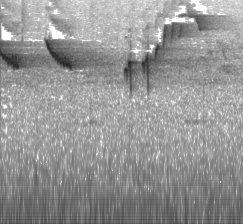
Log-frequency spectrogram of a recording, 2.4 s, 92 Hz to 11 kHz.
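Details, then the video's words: Wild song thrush singing in darkness at 4:45am from a tall treetop perch by the Curragheen River, Cork City, Ireland, during the dawn chorus. Two loud, clear, high whistled notes slide downward, followed by fainter twittering phrases. "Dawn Chorus with Song Thrush"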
